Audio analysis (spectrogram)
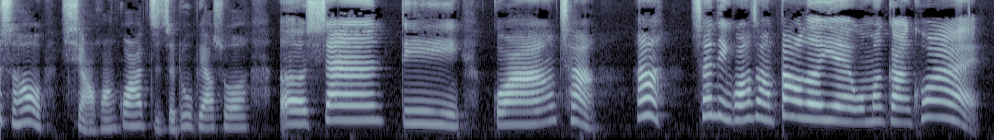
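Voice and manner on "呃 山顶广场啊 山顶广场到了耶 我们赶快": high, loud, stretched-out cheer; excited discovery. Acted. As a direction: read out the sign slowly, then cheer the others on. Spots the summit sign, cheers.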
